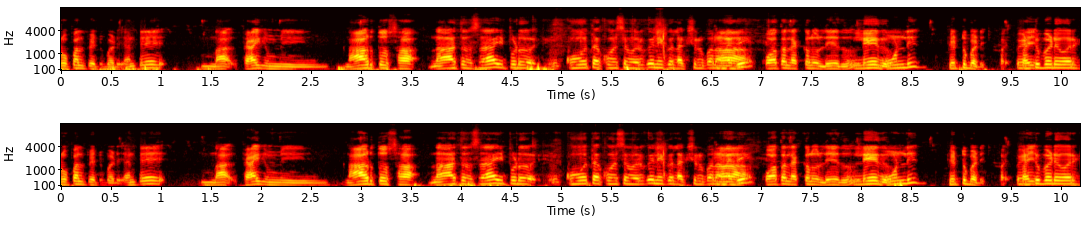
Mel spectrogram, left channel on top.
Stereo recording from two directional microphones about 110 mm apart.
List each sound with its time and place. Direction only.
0.0 s a man's voice: 30° right (ahead or behind)
3.7 s speech: 10° left (ahead or behind)
7.0 s a man's voice: 25° right (ahead or behind)
7.9 s speech: 10° left (ahead or behind)
8.3 s a man's voice: 30° right (ahead or behind)
9.7 s speech: 5° left (ahead or behind)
